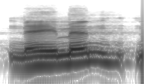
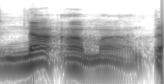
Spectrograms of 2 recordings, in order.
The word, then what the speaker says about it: Naaman: Naaman, not Amon, right? Naaman rhymes with Haman, but only in the English. one's Haman and the other is Naaman.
